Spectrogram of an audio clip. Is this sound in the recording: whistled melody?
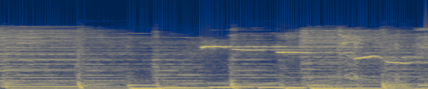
yes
